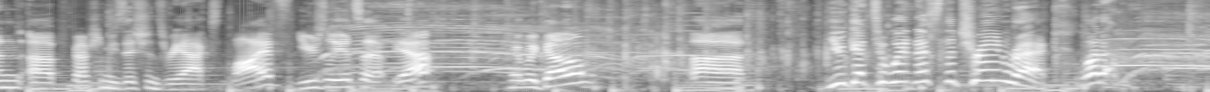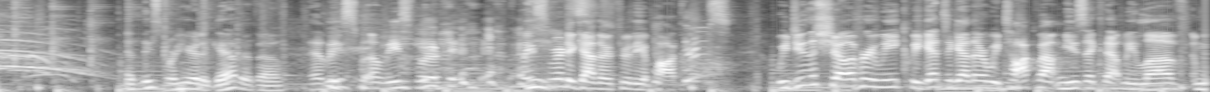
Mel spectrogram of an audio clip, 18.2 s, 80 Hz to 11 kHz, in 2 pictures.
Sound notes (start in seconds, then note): 3.4 applause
